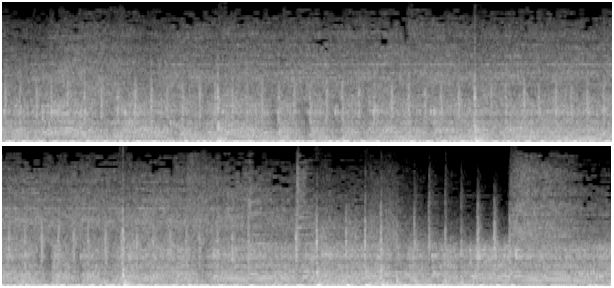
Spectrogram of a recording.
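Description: Death metal music: heavily distorted electric guitars playing a fast riff over a drum kit.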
